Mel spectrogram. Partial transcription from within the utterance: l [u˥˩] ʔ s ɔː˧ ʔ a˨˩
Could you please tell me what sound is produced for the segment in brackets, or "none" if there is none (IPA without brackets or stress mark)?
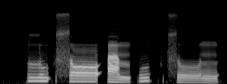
u˦˥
